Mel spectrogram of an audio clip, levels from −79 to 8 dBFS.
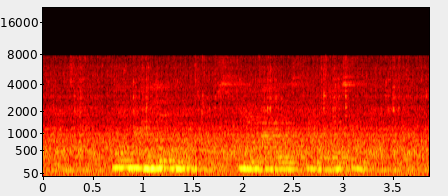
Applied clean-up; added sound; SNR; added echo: none; Engine; 5 dB; reverberation time 1.2 s.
